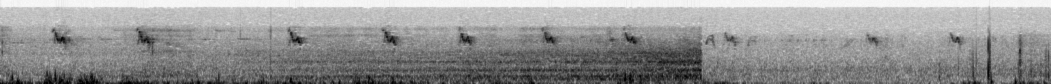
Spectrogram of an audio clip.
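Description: A small bird chirping outdoors: short, high, falling chirps repeated about every two-thirds of a second, faint. A faint steady hiss underneath cuts off suddenly about seven seconds in.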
